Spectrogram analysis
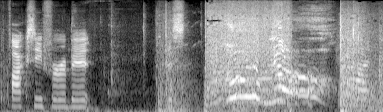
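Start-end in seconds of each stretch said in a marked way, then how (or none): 1.5-3.7 high, loud cry of fright; real panic shout; startled yell. Real, not acted. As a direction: yelp as the jump scare hits. Jump scare, startled yell.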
